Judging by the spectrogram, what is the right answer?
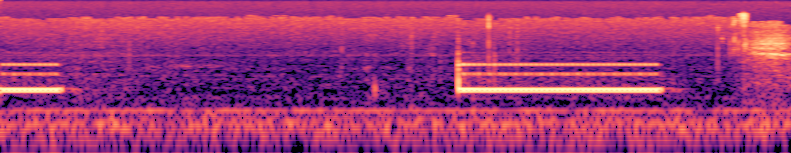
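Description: An outgoing telephone call's ringback tone: a clipped beep followed by one longer steady tone a couple of seconds later, faint over a low background hum.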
